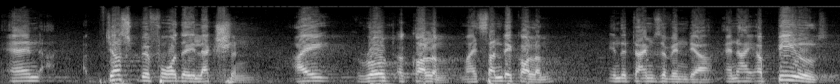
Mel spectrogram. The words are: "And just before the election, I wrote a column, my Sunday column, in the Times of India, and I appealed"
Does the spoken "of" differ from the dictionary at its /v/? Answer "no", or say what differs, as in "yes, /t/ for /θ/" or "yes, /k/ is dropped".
no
